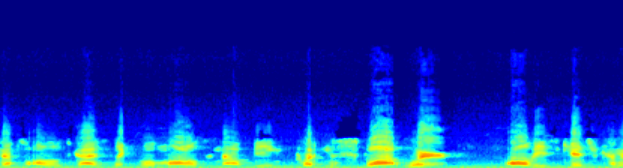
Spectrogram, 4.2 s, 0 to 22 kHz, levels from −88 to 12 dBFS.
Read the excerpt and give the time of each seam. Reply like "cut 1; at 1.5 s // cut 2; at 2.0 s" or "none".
none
